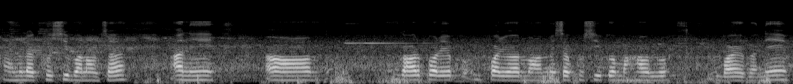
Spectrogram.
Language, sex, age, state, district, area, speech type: Nepali, female, 45-60, West Bengal, Darjeeling, rural, spontaneous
